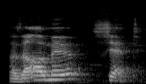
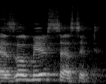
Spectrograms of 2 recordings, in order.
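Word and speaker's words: Hjalmar Schacht: मैं जो बोलता हूं वो है हजालमेर सेट, कुछ बोलते हैं हेजलमेर सेसेट। इससे आप स्पेलिंग सही लिख लोगे हेजलमेर सेसेट से, लेकिन हेजलमेर हजालमेर सेट कहते हैं उसे।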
